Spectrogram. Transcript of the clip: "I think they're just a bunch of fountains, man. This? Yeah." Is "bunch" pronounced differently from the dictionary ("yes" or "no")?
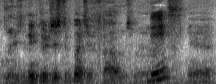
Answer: no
